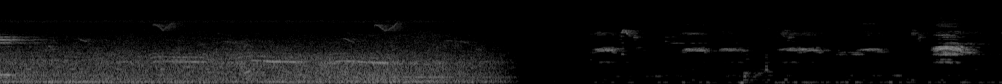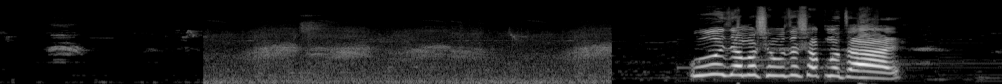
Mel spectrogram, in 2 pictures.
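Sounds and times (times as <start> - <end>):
noisy outdoor background: 0.0 - 6.6, 12.0 - 16.2, 17.0 - 19.0.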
